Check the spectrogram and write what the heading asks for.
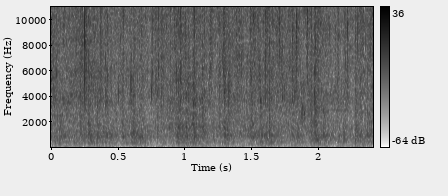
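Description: Heavy rain falling, a steady hiss of water speckled with many small drop ticks: a downpour coming down like a river.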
